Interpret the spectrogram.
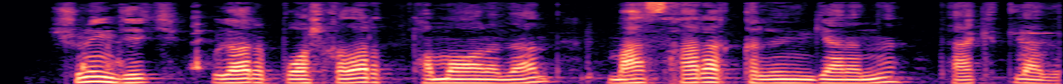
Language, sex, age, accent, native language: Uzbek, male, 19-29, Qashqadaryo, Uzbek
